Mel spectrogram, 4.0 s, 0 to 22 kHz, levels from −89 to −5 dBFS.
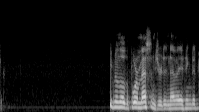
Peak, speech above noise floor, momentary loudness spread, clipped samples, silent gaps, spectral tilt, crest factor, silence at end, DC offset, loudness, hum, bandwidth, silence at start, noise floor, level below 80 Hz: -12 dBFS; 48 dB; 6 LU; under 0.1%; none; -8 dB/octave; 18 dB; 0 s; under 0.1%; -27 LUFS; 60 Hz at -55 dBFS; 7.4 kHz; 2.2 s; -74 dBFS; -68 dBFS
